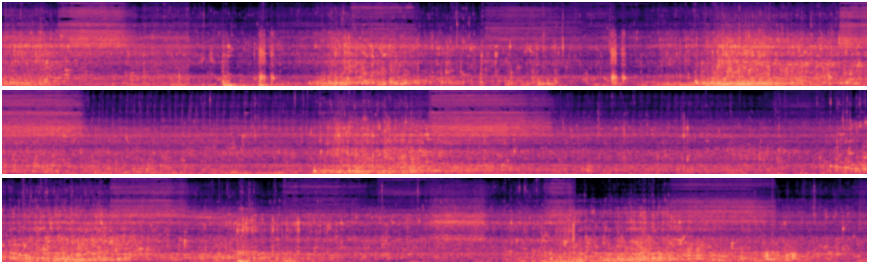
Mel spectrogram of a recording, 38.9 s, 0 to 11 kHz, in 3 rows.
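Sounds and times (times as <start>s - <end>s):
exhaled bubbles gurgling underwater: 0.0s - 38.9s
regulator hiss: 0.9s - 2.6s, 12.6s - 14.3s, 19.4s - 21.3s, 27.6s - 28.7s, 36.0s - 37.6s.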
